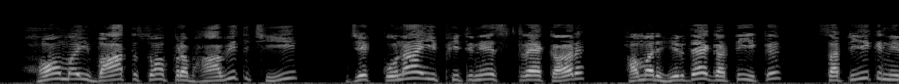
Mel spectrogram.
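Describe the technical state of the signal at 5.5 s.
A short smear of hiss runs ahead of the attack from 5.47 to 5.51 s, about 43 ms, softening its onset. This is pre-echo: the transform block's quantisation noise, sized for the loud attack, spreads back into the quieter moment just before it.

Across this moment the speech sounds hissy and grainy, with roughened tones and nothing above 6.6 kHz. That fits heavy Vorbis compression, likely at a very low bitrate around 17 kbps, where the codec drops the treble and quantises the remaining detail so coarsely that it turns to noise.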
